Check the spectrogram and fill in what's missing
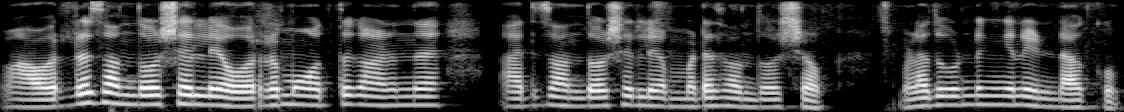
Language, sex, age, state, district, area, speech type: Malayalam, female, 30-45, Kerala, Kozhikode, urban, spontaneous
